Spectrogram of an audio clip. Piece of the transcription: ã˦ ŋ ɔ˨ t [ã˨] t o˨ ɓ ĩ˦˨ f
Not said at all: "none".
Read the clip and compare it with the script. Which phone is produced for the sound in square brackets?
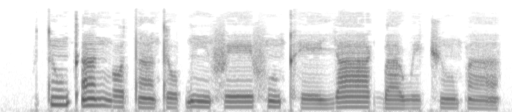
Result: ã˨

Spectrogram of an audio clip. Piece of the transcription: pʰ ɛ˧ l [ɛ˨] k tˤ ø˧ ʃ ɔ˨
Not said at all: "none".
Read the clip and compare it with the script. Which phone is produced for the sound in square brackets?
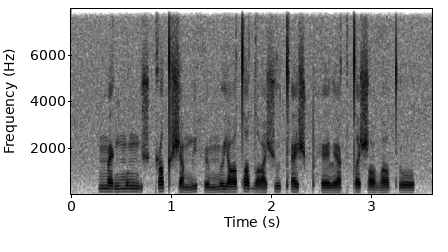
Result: ɛ˦˨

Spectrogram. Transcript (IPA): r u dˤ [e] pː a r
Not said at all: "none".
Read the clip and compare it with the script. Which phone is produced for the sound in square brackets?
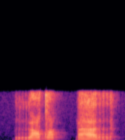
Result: e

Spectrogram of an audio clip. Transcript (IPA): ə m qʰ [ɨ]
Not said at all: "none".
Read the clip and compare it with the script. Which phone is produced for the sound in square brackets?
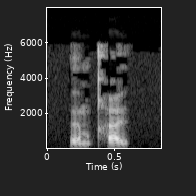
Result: ɨ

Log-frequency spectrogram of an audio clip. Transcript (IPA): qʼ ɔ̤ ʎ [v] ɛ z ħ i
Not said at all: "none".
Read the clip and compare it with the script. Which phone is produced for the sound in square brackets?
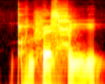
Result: f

